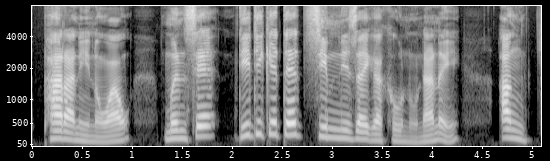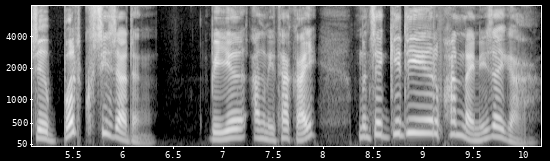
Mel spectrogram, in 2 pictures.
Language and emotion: Bodo, surprised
